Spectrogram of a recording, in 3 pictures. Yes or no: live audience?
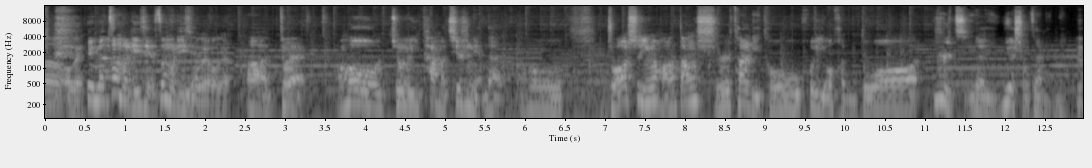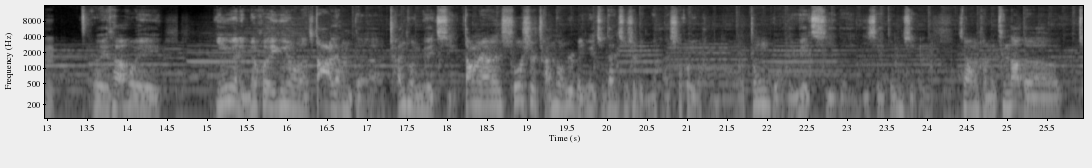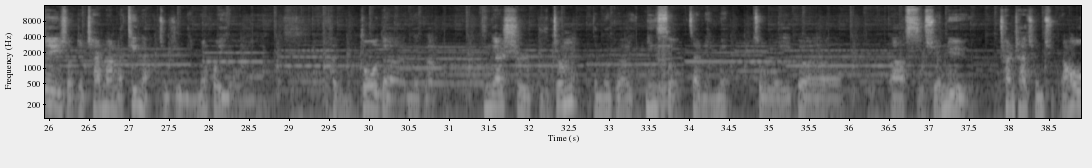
no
